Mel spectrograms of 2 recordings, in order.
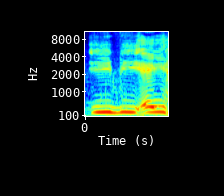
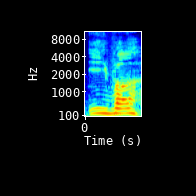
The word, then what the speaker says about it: EVA: This is the EVA helmet, not the EVA helmet.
